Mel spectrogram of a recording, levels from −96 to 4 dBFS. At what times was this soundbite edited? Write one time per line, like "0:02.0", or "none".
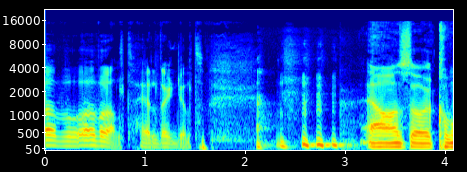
0:02.1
